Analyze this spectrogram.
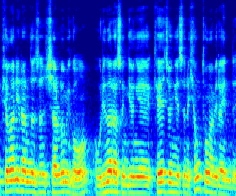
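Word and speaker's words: שלום: 우리가 서로 위해서 기도해주고 또 평안이 있도록 기도해야 되고 이 평안을 갖다가 히브리어로는 샬롬이라 그래요.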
